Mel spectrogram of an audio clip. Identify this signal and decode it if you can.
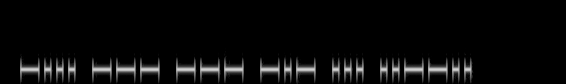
Morse code, heard as a keyed tone, about 20 wpm, 700 Hz. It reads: BOOKS?
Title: Sentences with 9-Word Phrases - Spoken Beginning - 20wpm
